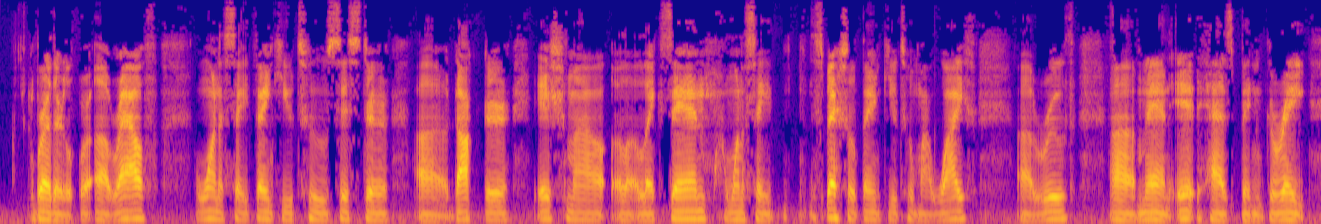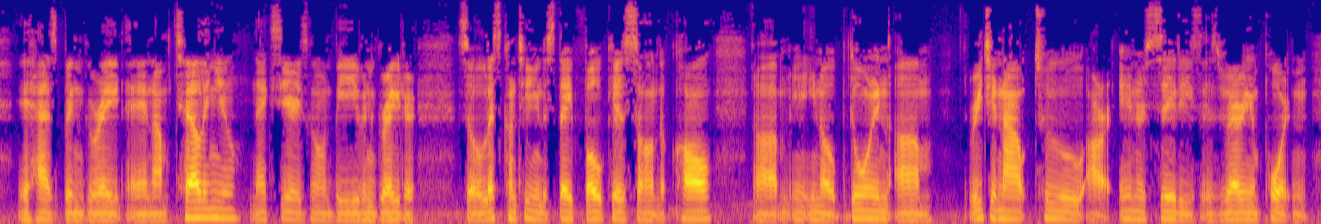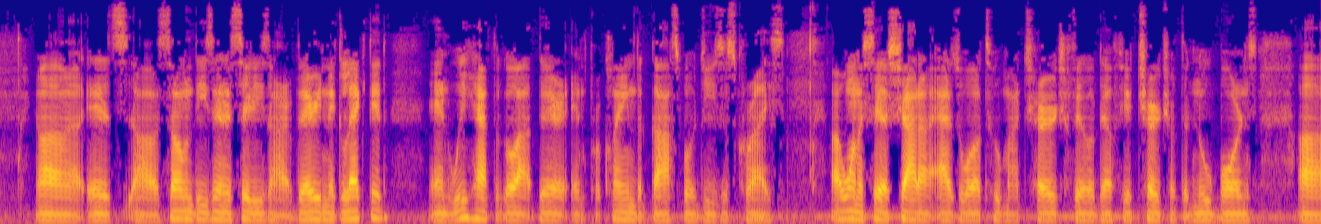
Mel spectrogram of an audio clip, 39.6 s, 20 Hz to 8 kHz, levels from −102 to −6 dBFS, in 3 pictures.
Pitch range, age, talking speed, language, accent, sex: 85-95 Hz, 30-49, 175 wpm, English, American, male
